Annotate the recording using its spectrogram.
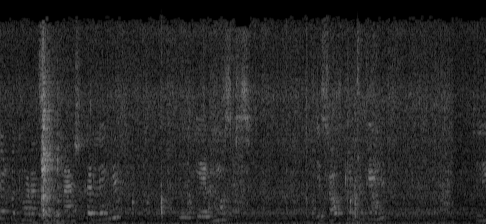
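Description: Talking voices with no clear words, over a steady low hum, with one sharp clink about half a second in.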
